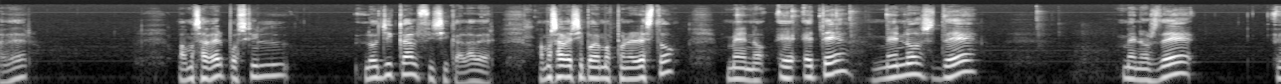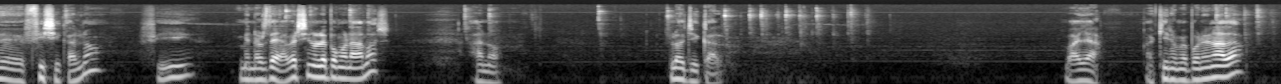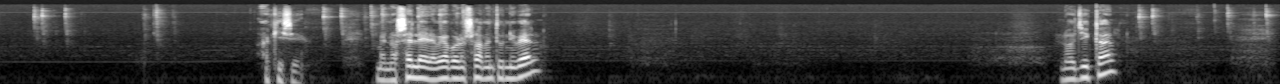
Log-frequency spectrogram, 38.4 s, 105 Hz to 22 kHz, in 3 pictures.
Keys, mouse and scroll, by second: 5.2-7.3 drag, 7.8-10.3 typing, 13.1-13.4 typing, 15.4 BackSpace, 15.6 BackSpace, 15.7 BackSpace, 16.2 Return, 17.6 ctrl+p, 18.7-21.4 typing, 24.6-25.5 typing, 25.9 ctrl+p, 26.2 ctrl+p, 27.1 Return, 28.9 ctrl+p, 29.1-30.4 typing, 37.1 ctrl+p, 37.8 Left, 38.2 Left.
